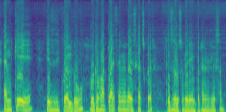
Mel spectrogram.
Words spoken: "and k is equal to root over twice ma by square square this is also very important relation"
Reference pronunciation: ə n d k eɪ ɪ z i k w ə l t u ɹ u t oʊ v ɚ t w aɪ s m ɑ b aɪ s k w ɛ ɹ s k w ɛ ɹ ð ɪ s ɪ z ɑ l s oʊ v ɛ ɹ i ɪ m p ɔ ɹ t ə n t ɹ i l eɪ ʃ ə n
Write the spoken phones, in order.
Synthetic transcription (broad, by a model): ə n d k eɪ ɪ z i k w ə l t u ɹ u t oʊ f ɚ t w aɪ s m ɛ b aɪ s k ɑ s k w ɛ ɹ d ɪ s ɪ z ɑ l s oʊ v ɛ ɹ i ɪ m p ɔ ɹ t ə n t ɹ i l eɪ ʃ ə n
